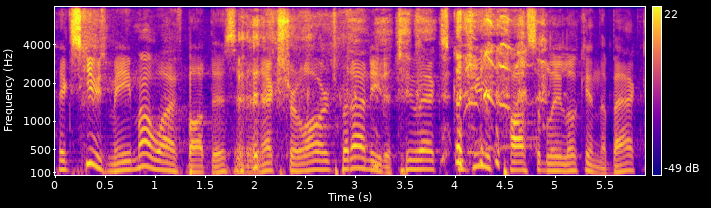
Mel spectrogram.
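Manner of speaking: polite cartoon dad at a store counter; straight-faced cartoon dad impression; Hank Hill. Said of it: "what if Hank Hill was returning a shirt".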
